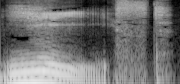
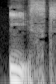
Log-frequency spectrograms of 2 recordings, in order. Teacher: 如果后面跟着一个一的元音的时候呢，你的舌头要贴着上颚，然后就有点像摩擦一样，就是贴着上颚往前滑 · Shown in: first take · Term: ye 的音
